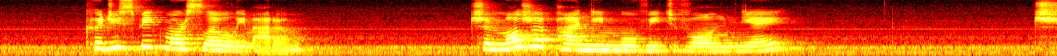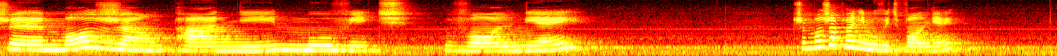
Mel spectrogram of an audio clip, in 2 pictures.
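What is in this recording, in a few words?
Polish Could you speak more slowly Madam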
